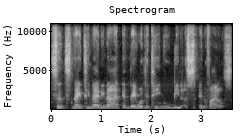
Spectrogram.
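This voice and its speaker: A man with an ordinary speaking voice talks at a moderate pace. His pitch is fairly high, with fairly even intonation. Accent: American. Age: 60s. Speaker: co-host and journalist. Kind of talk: casual chat.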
